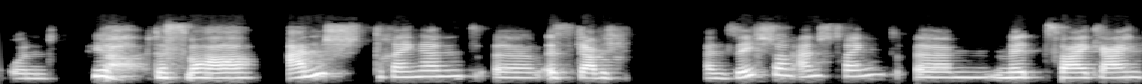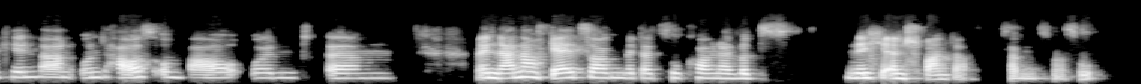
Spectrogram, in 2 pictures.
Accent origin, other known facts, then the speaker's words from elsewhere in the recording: Swabia, Germany; ich bin Schwäbin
